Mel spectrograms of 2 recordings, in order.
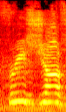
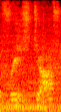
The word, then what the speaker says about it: Fridtjof: Fridtjof Nansen. I'll take Fridtjof.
